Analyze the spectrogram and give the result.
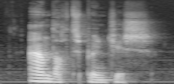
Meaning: plural of aandachtspuntje
- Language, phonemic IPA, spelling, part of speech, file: Dutch, /ˈandɑx(t)sˌpʏncəs/, aandachtspuntjes, noun, Nl-aandachtspuntjes.ogg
